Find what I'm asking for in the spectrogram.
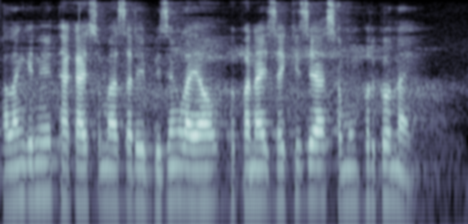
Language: Bodo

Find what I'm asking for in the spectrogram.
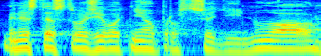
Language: Czech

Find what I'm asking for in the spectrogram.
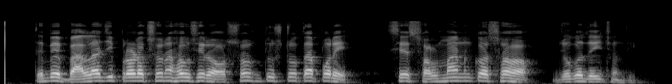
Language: Odia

